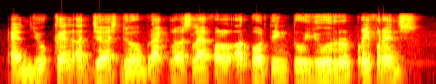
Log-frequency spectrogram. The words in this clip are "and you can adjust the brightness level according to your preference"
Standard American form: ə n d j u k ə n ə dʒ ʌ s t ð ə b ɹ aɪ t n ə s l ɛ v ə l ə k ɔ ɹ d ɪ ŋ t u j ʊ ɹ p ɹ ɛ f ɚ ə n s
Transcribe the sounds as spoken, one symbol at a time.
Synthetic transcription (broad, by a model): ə n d j u k ə n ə dʒ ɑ s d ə b ɹ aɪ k n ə s l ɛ f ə l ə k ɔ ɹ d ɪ ŋ t u j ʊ ɹ p ɹ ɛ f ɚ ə n s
